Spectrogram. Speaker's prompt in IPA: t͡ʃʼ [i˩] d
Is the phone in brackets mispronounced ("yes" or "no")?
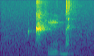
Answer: no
